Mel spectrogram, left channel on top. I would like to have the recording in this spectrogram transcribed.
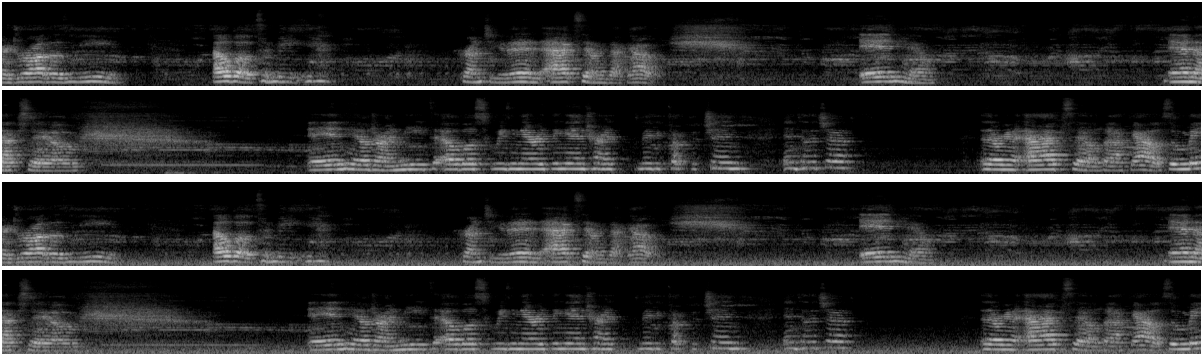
to draw those knees, elbow to knee. Crunching it in, exhaling back out. Inhale. And exhale. Inhale, drawing knee to elbow, squeezing everything in, trying to maybe tuck the chin into the chest. And then we're going to exhale back out. So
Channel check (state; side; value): noise; right; rumble, 14 dB below the sound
